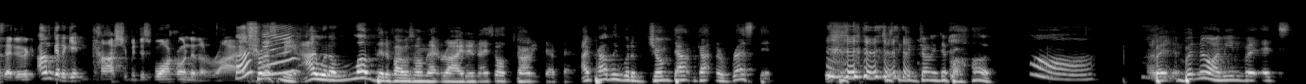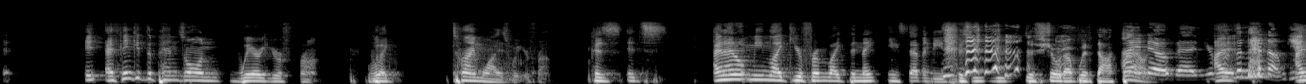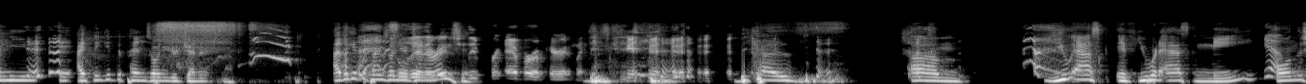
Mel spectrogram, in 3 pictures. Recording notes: As they live stream the show for the first time (minor audio issues, and audio improvements…..)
